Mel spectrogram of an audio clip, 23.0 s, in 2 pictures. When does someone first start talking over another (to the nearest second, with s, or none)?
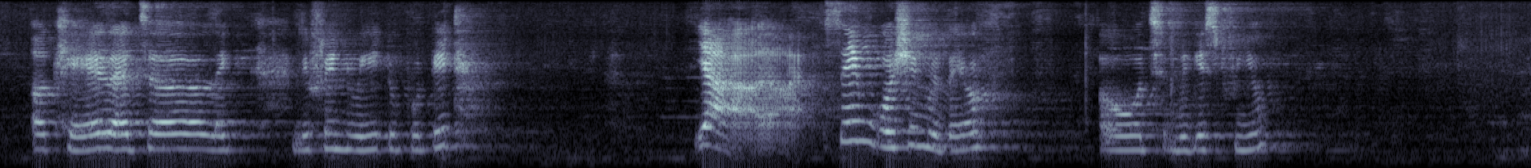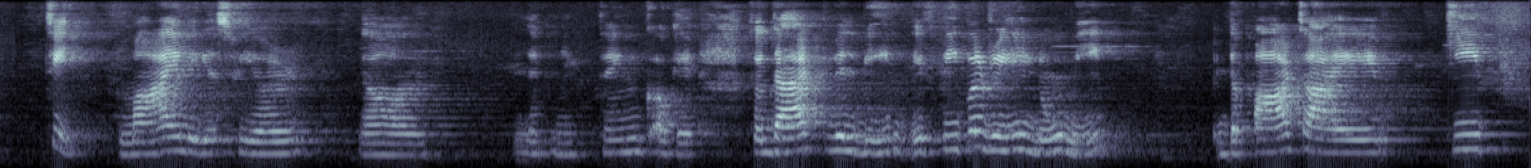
none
